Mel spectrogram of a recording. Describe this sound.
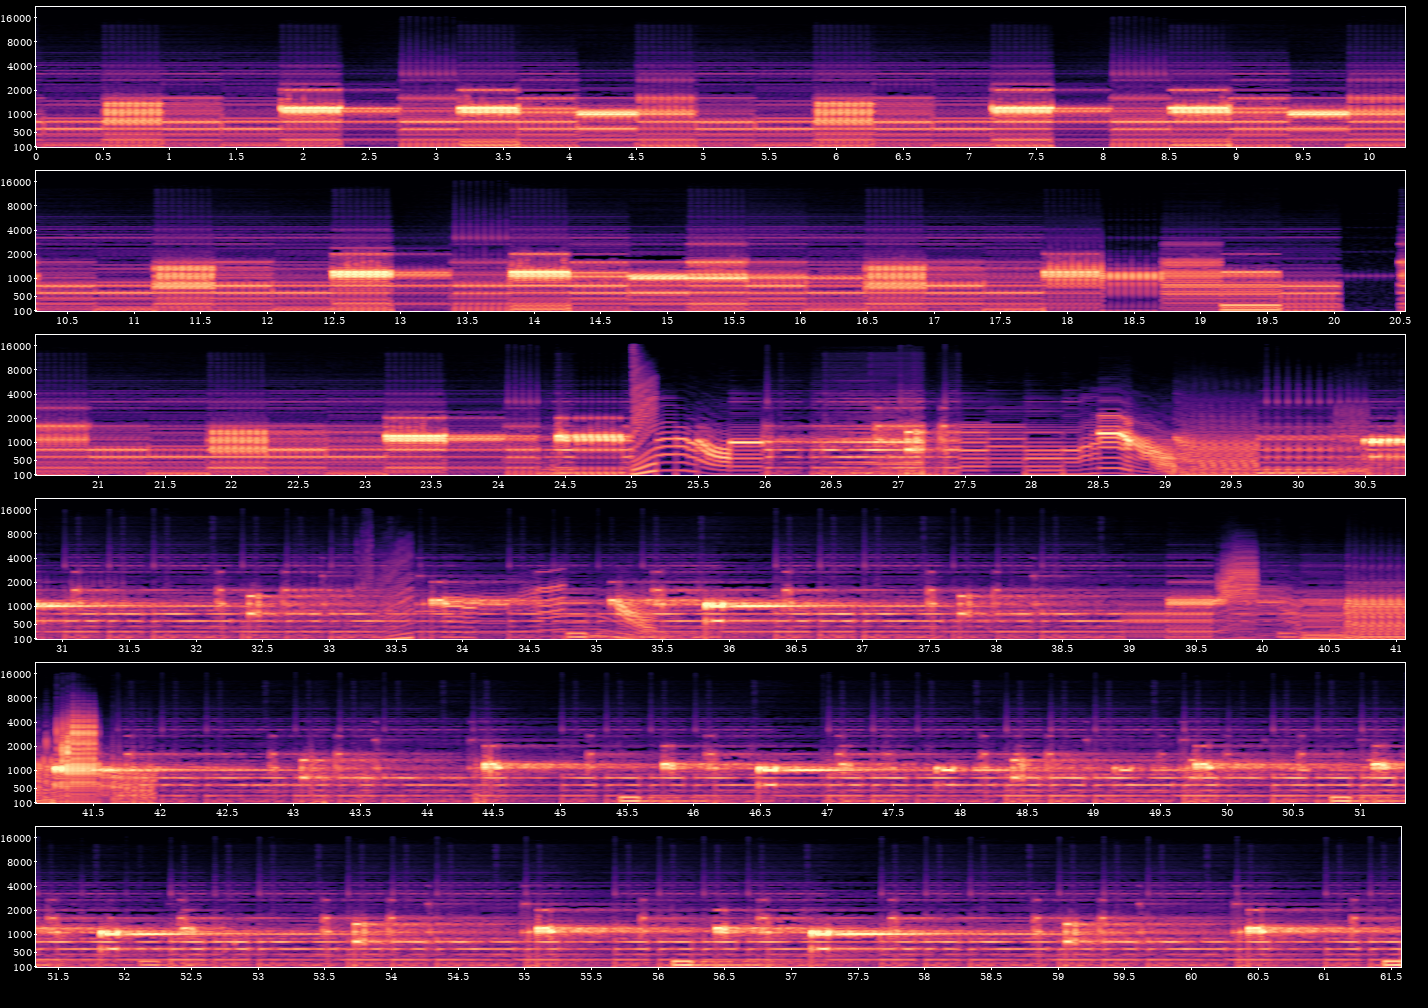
A rhythmic sequence of sounds glitchy but melodic. I forget how I made this.
rhythm, sequence, glitch, digital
